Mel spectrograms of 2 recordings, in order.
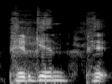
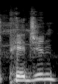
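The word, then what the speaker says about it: pidgin: and Grant you're wearing Pitkin pigeon Pig how do you say it pigeon pigeon it's pigeon okay all I have is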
